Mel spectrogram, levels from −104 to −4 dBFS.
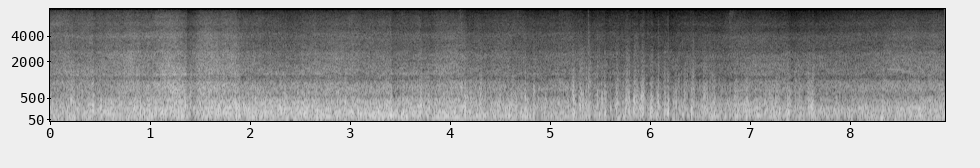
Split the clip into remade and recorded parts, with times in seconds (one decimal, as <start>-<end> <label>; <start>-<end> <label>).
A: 0.0-0.6 remade; 0.6-1.9 recorded; 1.9-9.0 remade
